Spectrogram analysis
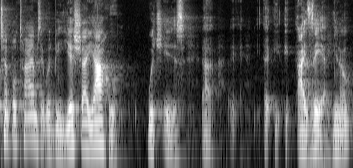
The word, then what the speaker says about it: Yeshayahu: over in first Temple times it would be Yeshayahu which is Isaiah you know and then in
